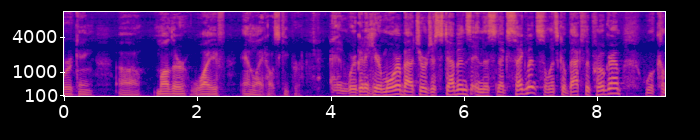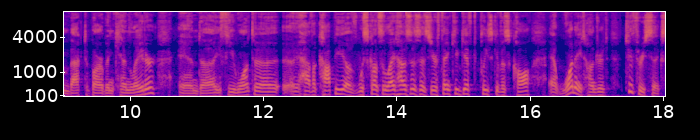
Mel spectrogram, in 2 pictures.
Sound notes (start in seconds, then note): none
